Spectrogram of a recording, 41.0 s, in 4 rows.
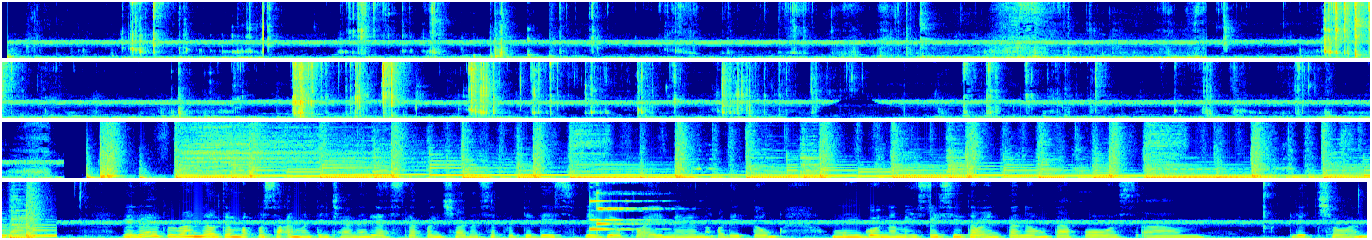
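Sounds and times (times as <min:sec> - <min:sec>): crunching and chewing crispy skin: 0:00.0 - 0:21.0.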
